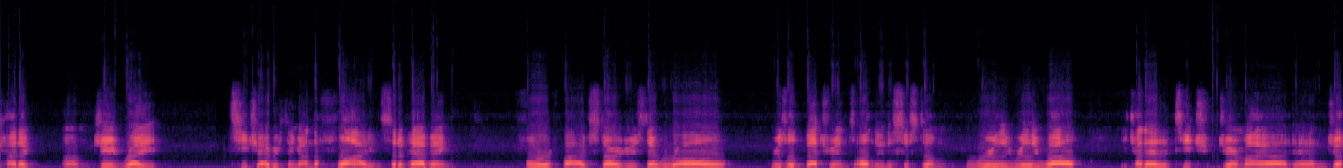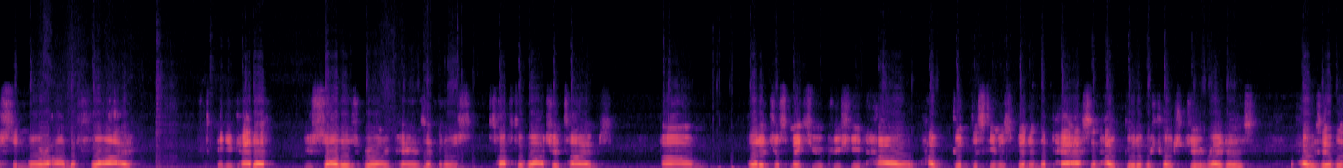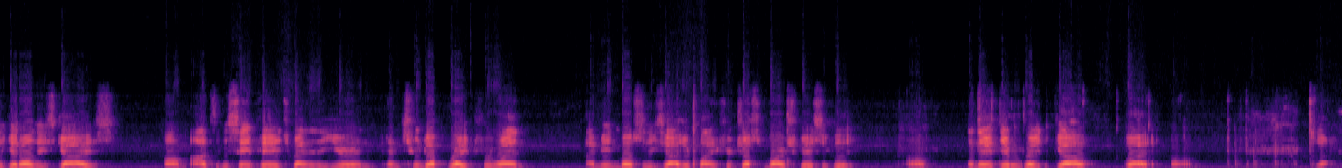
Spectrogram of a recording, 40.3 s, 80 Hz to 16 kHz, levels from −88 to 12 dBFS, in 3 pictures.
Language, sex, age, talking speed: English, male, 20-39, 200 wpm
